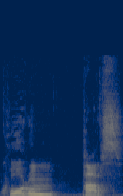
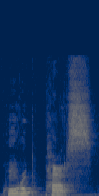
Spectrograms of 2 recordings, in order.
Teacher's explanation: the M was always omitted in speaking and the following consonant pronounced as if it were doubled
